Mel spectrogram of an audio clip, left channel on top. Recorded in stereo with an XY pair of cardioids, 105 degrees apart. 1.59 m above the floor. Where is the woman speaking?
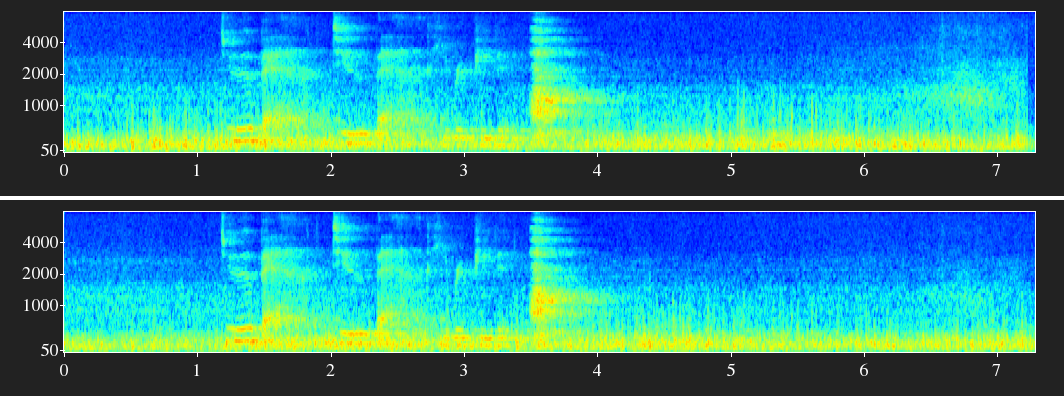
25° right, 1.3 m.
